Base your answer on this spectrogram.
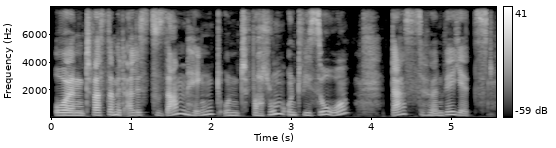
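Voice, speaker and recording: A woman's voice: on the low side, measured pace, a little mellow, dry recording. A woman hosting a podcast, giving a conversational scripted introduction. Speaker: podcast host.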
